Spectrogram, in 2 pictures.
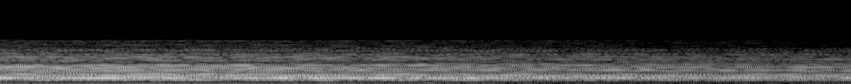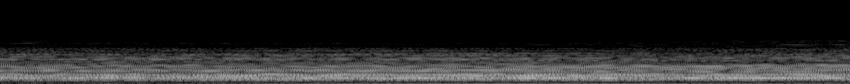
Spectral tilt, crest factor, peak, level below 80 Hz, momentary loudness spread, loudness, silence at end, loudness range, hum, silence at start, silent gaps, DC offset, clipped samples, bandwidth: -10.5 dB/octave; 16 dB; -8 dBFS; -60 dBFS; 9 LU; -25 LUFS; 0 s; 8 LU; none; 0 s; none; 0.3%; under 0.1%; 3.3 kHz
